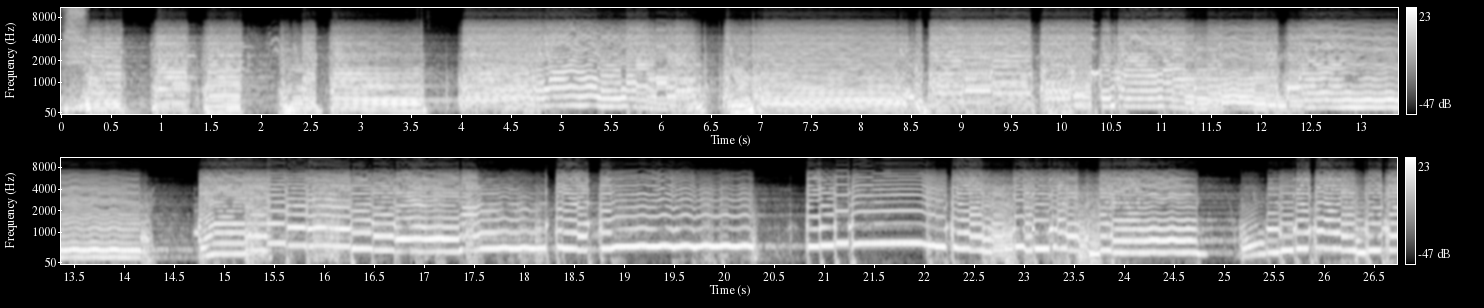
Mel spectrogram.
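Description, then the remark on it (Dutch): Electric guitar soaked in heavy reverb, with loud, sustained distorted notes, sliding bends and washy chorus-like shimmer playing continuously for nearly half a minute, with no voices. “eh, Veel galm.”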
